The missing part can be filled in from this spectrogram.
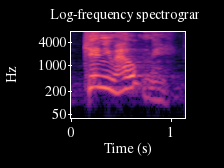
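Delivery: impassioned, urgent, pleading tone. Retelling asking a family member for help during a fire: imitating own impassioned plea. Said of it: "with an impassioned plea".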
